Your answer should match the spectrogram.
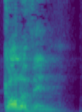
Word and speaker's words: Golovin: In particular, I'd like to point out Alexander Galov. I'm going to try and pronounce his name correctly. Alexander Golovin.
